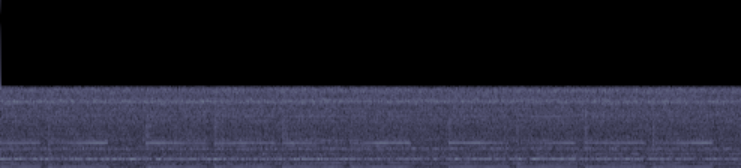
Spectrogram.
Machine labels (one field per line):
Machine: slide rail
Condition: normal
